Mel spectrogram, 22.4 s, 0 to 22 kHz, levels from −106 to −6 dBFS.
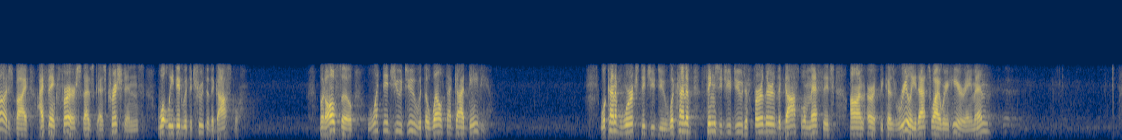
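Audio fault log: Throughout: Speex codec. The speech is narrowed to a telephone band of about 250 Hz to 3.7 kHz, with nothing above 3.8 kHz. Too few bits reach the excitation, so voicing sounds grainy and hoarse. The damage fits a setting near 11 kbps.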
